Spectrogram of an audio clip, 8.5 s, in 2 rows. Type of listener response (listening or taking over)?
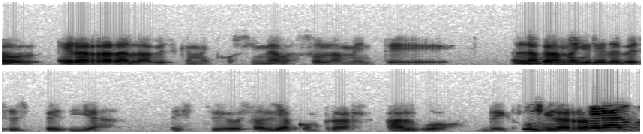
taking over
